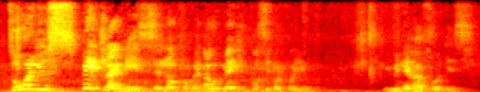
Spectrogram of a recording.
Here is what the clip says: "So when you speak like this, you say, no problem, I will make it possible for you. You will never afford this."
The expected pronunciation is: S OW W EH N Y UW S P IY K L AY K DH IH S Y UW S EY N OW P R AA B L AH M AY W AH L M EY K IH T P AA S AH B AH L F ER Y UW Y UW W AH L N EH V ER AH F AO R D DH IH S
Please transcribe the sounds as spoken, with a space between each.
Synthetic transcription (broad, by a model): S OW W EH N Y UW S P IY K L AY K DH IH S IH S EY L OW P R AA B L AH M AY W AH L M EY K IH T P AA S AH B AH L F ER Y UW Y UW W AH L N EH V ER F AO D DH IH S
